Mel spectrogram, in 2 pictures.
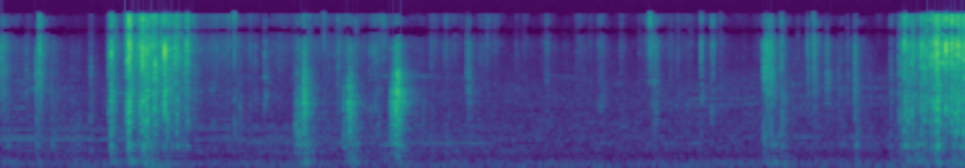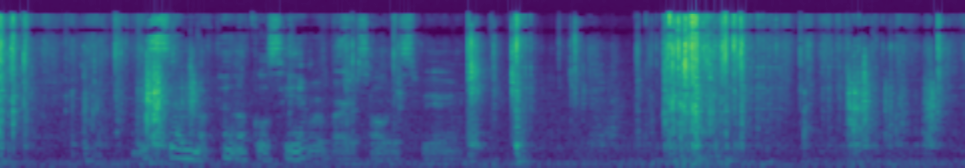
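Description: Playing cards are shuffled with quick, papery riffles.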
